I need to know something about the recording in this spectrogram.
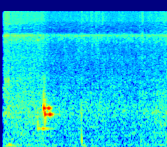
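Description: A short electronic beep about half a second in, followed by a soft knock about a second in.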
